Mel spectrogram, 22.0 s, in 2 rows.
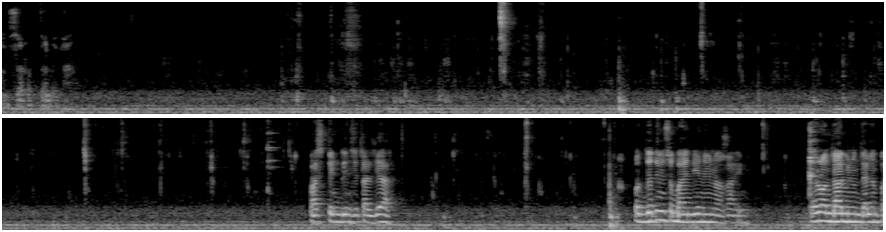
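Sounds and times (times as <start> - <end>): low hum: 0.0 - 22.0
person chewing food: 1.5 - 14.9, 16.0 - 18.9.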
